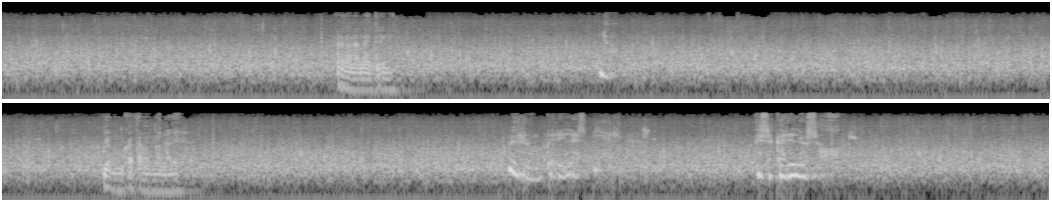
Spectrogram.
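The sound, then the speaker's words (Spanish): Freezing rain falls and strikes a face: a steady, dense hiss holds throughout, with occasional faint taps rising briefly above the even wash. “Mientras habla, la lluvia helada golpea su rostro.”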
